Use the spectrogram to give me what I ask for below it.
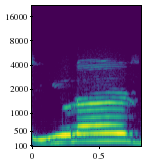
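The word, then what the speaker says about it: Euler's: इसको ई यू एल ई आर एस यूलर्स number N यू एम बी ई आर एस ठीक है य years ठीक है ई साइलेंट है यू से नाम प्रोनाउंस होएगा तो यूलर्स नंबर है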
